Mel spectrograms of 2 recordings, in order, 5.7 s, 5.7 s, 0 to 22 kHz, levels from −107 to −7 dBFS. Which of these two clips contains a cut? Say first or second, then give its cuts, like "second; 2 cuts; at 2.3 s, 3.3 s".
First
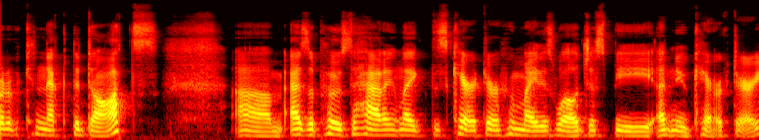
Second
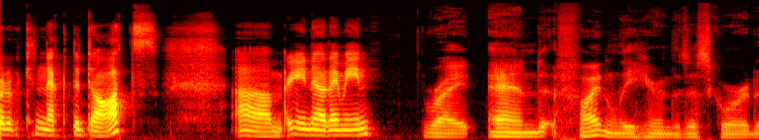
second; 2 cuts; at 2.2 s, 3.6 s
